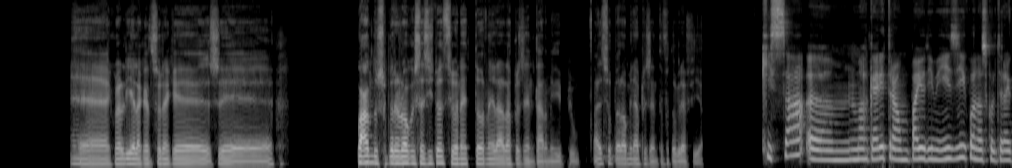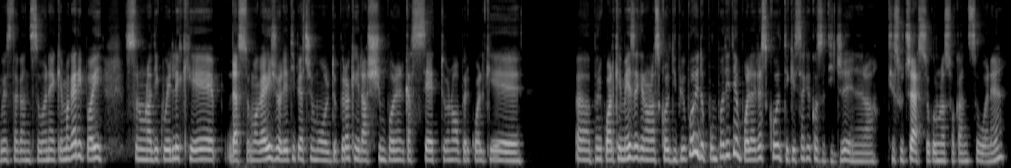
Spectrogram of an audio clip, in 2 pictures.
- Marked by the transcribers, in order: other background noise; "adesso" said as "desso"
- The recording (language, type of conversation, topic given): Italian, podcast, Qual è la canzone che più ti rappresenta?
